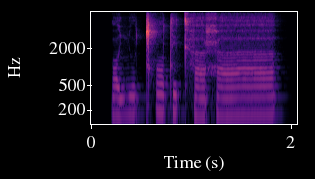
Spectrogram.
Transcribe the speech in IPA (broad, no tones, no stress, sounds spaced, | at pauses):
ɔ ʎ u ǀʰ ɔ t ɪ kʰ a ħ aː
